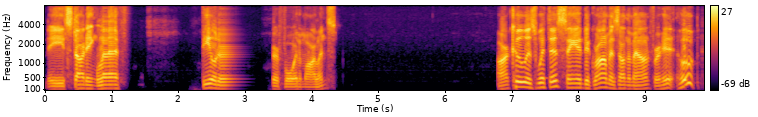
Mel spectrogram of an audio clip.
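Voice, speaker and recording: A man's voice: medium pitch, takes it slowly, pauses often, no echo. Man, old-school play-by-play caller, folksy, dry close studio mic. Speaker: play-by-play announcer. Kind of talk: live baseball play-by-play.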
